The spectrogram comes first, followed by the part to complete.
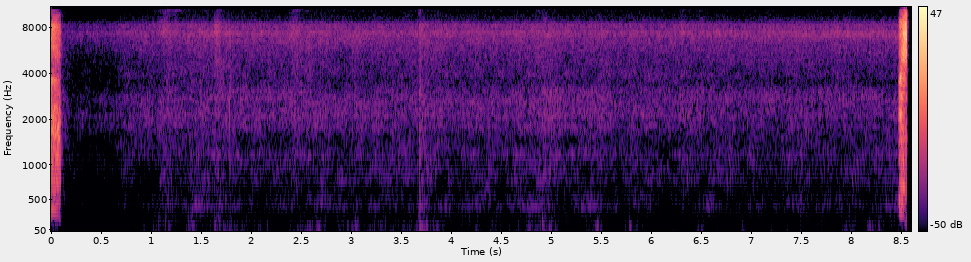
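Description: Broadcast commentary cuts off a moment in, and the audio drops to near silence, with only a faint low hiss and a few soft low thumps, while the live stream stalls and buffers.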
